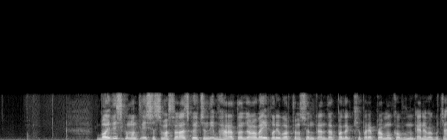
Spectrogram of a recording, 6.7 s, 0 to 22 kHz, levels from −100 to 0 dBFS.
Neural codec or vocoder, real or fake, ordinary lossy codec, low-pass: codec, 16 kHz, 4 kbps, FunCodec, trained on Chinese and English, 50 frames a second; fake; none; 7.2 kHz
